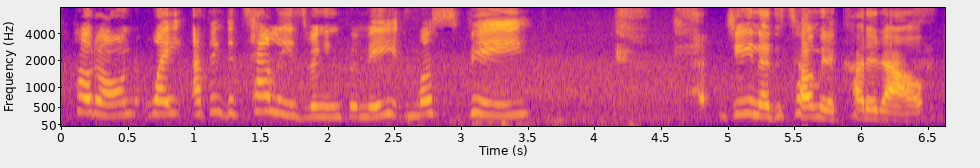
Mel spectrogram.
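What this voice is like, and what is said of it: Put-on British accent. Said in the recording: “I got to use my British accent.”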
